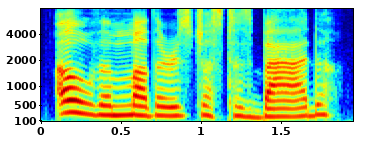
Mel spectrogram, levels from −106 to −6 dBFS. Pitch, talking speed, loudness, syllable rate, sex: 235 Hz, 215 wpm, -16 LUFS, 4.8 syllables/s, female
